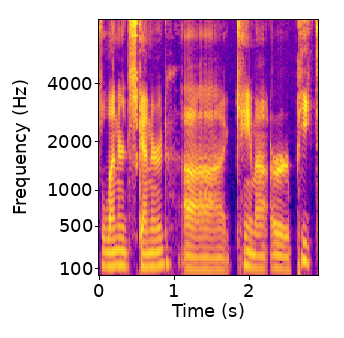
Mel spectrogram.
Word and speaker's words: Lynyrd Skynyrd: mhm um uh Leonard or pronounced Leonard skard uh came out or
